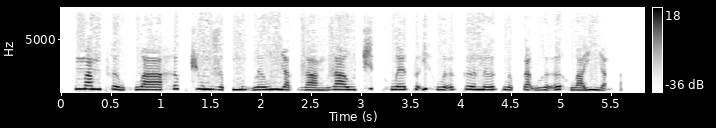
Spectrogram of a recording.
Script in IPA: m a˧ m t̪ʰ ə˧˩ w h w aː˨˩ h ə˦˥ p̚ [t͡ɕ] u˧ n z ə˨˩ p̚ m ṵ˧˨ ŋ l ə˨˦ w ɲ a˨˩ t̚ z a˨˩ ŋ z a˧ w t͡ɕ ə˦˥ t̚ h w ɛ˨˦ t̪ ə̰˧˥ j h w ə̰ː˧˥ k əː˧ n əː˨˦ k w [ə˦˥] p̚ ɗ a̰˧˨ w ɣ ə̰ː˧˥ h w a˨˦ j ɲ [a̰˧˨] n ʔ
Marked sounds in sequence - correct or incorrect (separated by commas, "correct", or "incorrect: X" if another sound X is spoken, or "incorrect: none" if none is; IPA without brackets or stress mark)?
correct, incorrect: ə˨˩, correct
